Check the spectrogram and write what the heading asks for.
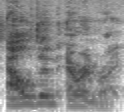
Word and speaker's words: Alden Ehrenreich: His name is Alden Ehrenreich.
